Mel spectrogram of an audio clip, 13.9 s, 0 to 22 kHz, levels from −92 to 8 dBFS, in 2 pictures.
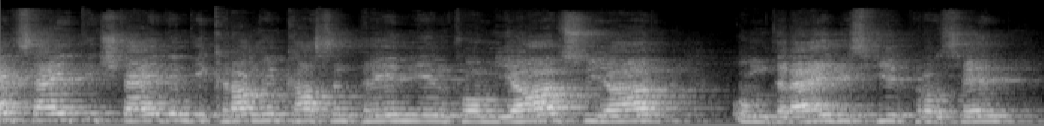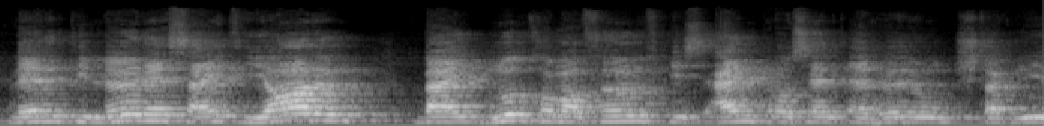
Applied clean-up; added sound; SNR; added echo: none; none; none; reverberation time 0.8 s.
